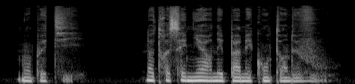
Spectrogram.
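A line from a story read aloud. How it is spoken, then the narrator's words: Low voice, odd accent. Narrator (French): fit à voix basse, avec un indéfinissable accent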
